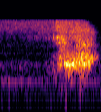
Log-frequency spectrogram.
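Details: Soft steady hiss swells into a louder airy rush from the male podcaster's own ventilator, heard during his speech; a mechanical ventilator breath.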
